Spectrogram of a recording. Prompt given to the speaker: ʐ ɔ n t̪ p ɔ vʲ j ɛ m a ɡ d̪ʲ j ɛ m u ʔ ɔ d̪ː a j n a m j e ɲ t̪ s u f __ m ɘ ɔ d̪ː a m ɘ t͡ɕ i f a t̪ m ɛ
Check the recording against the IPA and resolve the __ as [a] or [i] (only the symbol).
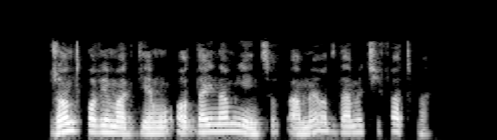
a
